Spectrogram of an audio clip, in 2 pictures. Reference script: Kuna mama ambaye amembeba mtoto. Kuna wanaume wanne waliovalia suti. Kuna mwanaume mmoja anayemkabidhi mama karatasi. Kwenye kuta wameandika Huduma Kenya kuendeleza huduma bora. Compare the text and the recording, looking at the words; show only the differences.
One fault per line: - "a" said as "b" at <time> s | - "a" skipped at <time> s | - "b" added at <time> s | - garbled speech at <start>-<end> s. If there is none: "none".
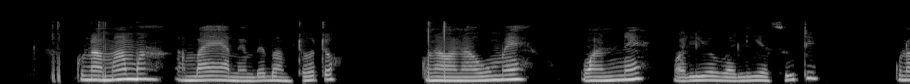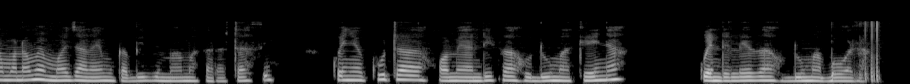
none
